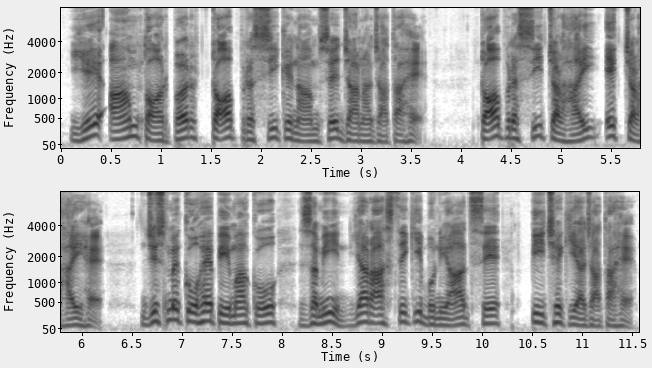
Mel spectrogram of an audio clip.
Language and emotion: Urdu, neutral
